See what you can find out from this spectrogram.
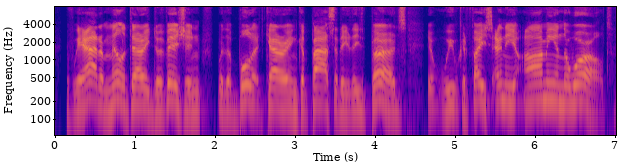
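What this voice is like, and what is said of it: Poor put-on Australian accent. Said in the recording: “That wasn't a very good Australian accent.”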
